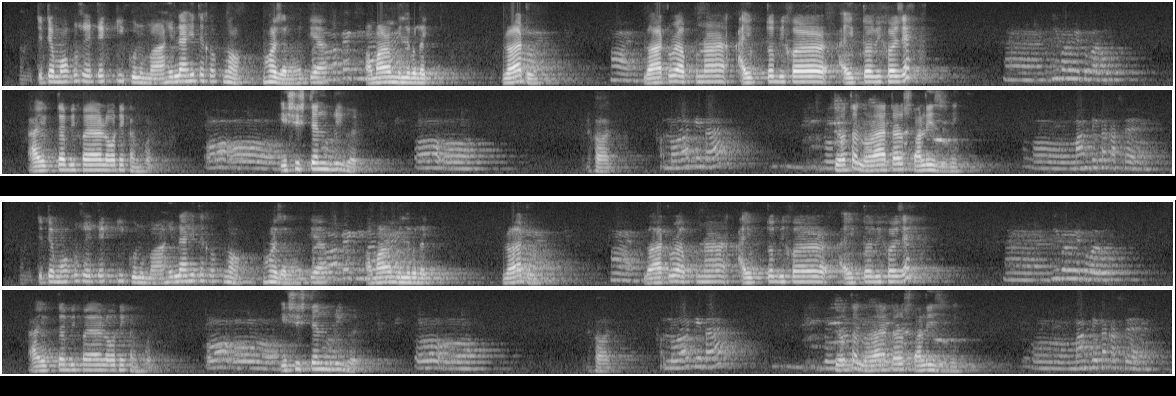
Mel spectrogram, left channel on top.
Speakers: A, on the left; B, on the left.
A: তেতিয়া মই কৈছো এতিয়া কি কৰিম আৰু আহিলে আহি থাকক ন। নহয় জানো এতিয়া
B: ল'ৰাটোৱে কিবা
A: আমাৰো
B: কৰে
A: মিলিব লাগিব। ল'ৰাটো?
B: হয় হয়
A: ল'ৰাটোৰ আ পোনাৰ আয়ুক্ত বিষয়ৰ আয়ুক্তৰ বিষয় যে
B: অ কি বাৰু সেইটো বাৰু
A: আয়ুক্তৰ বিষয়াৰ লগতে কাম কৰে।
B: অ অ।
A: এচিষ্টেণ্ট
B: হয়,
A: বুলি কয়।
B: অ অ।
A: হয়।
B: ল'ৰা কেইটা? যৰ
A: সিহঁতৰ
B: পৰা সেই ল'ৰাটো
A: ল'ৰা
B: আহিছে?
A: এটা আৰু ছোৱালী এজনী
B: অ মাক দেউতাক আছে?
